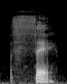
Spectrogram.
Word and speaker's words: fais: Je fais. Je fais. Remember, final S not pronounced.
